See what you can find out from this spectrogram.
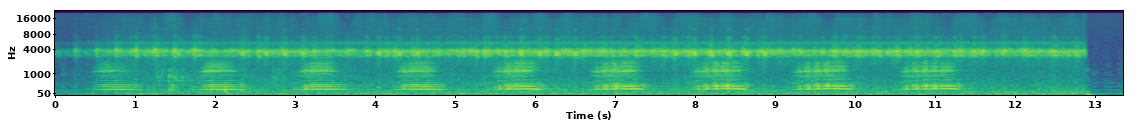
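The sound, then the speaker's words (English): A bullfrog, the largest of all North American frogs, gives its deep, resonant bass mating call about nine times in a steady rhythm, each low droning croak evenly spaced, over a constant high-pitched chorus of insects. “The largest of all North American frogs is a bullfrog, Ranicates biana. Its bass voice can be heard from ponds or streams ranging from Canada to the Coatzacoalcos River at the Isthmus of Tehuantepec.”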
